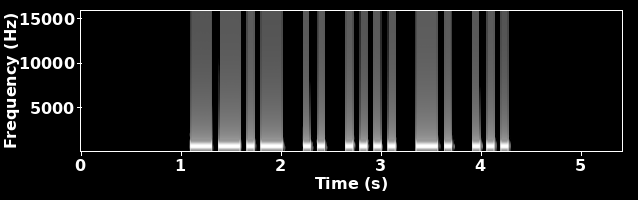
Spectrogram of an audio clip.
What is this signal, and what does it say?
Morse code, heard as a keyed tone, about 17 wpm, 700 Hz. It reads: QIHNS
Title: Code Groups - 5 Letters - 17wpm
